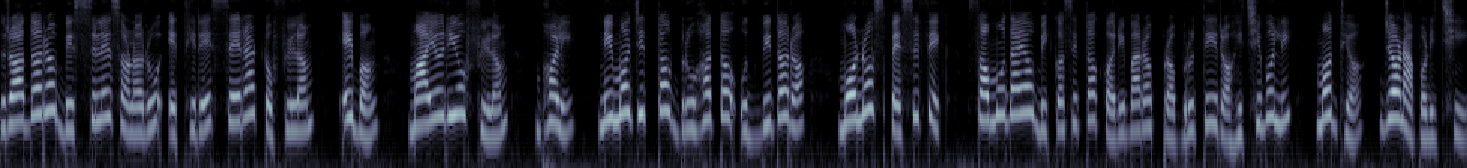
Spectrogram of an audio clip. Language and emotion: Odia, neutral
